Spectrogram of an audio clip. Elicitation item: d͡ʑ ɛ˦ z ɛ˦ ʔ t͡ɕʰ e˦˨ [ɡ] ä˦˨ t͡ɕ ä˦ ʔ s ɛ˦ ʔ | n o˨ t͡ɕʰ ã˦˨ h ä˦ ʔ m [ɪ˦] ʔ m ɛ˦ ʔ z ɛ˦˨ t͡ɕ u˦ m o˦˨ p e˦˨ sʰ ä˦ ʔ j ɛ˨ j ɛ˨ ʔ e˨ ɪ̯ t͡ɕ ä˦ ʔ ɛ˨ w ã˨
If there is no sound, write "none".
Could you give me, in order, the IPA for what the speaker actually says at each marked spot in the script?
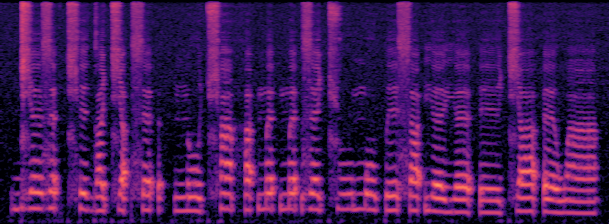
ɡ, ɛ˦

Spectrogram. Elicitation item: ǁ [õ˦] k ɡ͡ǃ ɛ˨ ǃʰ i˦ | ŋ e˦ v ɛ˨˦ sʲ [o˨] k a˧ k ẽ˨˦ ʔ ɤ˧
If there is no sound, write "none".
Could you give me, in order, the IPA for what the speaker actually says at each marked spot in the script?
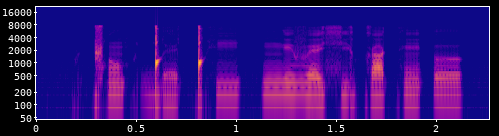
õ˧, o˨

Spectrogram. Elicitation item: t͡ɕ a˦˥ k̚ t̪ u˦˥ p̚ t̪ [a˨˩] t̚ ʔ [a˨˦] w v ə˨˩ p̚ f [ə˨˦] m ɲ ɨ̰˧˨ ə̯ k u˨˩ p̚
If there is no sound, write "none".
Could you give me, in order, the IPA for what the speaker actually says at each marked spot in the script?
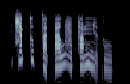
a˨˩, a˨˦, a˨˦

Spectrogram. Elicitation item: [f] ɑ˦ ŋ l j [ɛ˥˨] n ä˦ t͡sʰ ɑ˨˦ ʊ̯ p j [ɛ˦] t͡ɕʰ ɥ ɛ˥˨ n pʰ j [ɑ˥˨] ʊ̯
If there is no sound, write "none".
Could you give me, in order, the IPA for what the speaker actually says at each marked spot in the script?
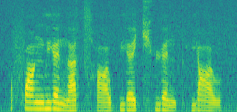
f, ɛ˥˨, ɛ˦, ɑ˥˨

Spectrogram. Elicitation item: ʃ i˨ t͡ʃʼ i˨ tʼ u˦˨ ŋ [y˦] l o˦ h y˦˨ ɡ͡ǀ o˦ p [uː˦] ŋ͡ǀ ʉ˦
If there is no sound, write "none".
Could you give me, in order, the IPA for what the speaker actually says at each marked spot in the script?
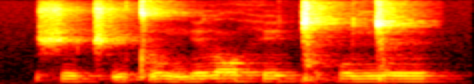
y˦, u˦

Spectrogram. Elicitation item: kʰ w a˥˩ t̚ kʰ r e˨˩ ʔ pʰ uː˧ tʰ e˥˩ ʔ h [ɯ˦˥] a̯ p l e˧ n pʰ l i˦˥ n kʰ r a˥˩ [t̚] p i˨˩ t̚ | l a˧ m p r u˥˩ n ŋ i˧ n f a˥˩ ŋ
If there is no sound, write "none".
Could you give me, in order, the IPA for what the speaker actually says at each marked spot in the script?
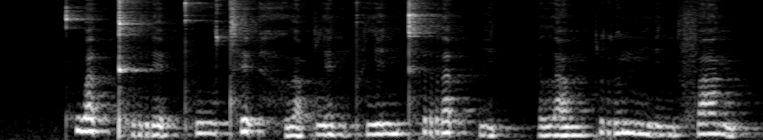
ɯ˩˦, t̚

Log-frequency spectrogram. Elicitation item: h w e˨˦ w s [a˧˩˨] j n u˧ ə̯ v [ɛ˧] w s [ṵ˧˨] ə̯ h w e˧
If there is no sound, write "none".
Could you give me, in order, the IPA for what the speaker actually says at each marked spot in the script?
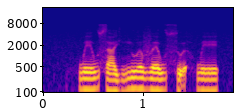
a˨˩, ɛ˧, ṵ˧˨

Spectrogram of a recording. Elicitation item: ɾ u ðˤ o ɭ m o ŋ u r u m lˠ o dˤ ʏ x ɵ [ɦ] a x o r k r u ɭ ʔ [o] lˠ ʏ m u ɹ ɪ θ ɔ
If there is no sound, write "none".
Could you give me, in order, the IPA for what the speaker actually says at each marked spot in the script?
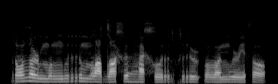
ɦ, u

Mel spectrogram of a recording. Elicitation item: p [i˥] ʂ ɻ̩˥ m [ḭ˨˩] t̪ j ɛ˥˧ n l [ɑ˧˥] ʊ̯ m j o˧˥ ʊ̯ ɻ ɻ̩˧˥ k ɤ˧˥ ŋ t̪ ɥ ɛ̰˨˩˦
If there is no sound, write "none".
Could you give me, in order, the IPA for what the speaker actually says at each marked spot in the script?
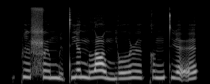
i˥, ḭ˨˩, ɑ˥˩

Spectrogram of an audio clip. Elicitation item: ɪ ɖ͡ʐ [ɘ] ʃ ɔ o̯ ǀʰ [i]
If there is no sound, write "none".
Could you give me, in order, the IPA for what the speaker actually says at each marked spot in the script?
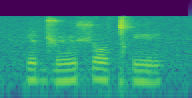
ø, ɪ

